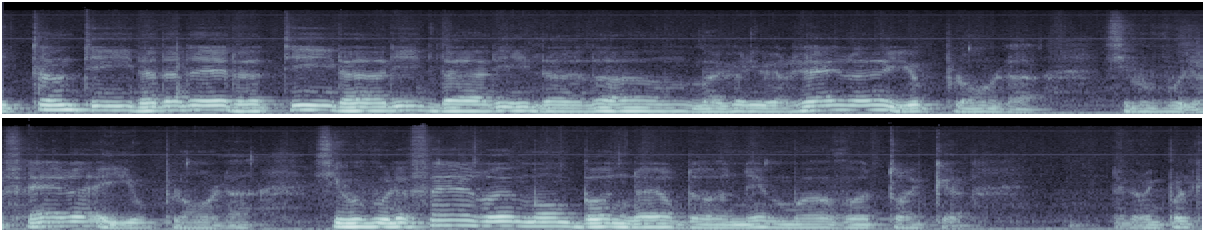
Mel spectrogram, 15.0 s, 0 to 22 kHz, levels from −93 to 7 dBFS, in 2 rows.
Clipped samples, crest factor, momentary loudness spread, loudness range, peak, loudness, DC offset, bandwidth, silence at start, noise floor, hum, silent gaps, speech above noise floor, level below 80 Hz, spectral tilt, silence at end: under 0.1%; 14 dB; 14 LU; 7 LU; 0 dBFS; -16 LUFS; under 0.1%; 14 kHz; 0 s; -38 dBFS; none; none; 23 dB; -38 dBFS; -8.5 dB/octave; 0 s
